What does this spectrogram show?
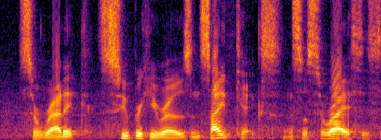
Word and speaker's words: psoriasis: superheroes and sidekicks so psoriasis is spelt with a silent p in front of it so we put that sound went pee in front of superheroes and the time with pee in front of sidekicks and have people dressing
